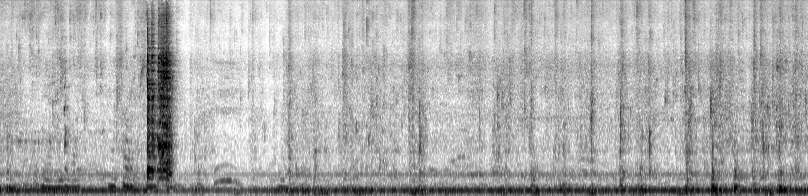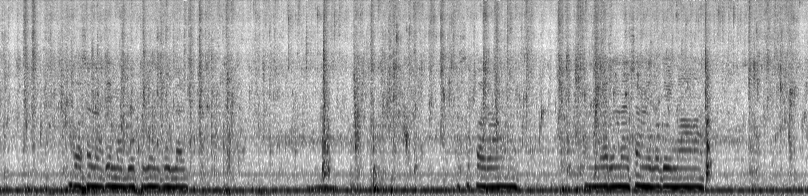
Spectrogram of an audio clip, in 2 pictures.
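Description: Water running from a kitchen tap while vegetables are washed, a steady splashing stream with drips and clatter nearby as a person talks throughout.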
